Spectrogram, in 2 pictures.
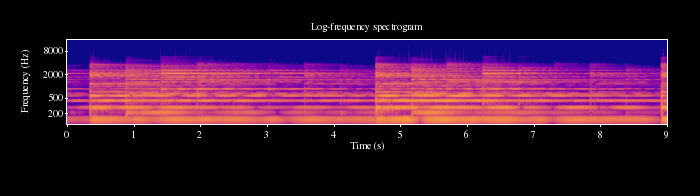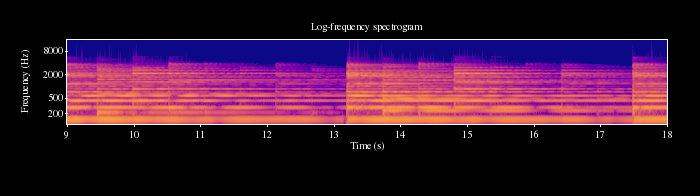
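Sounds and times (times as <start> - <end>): slow instrumental music chords: 0.0 - 18.0.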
